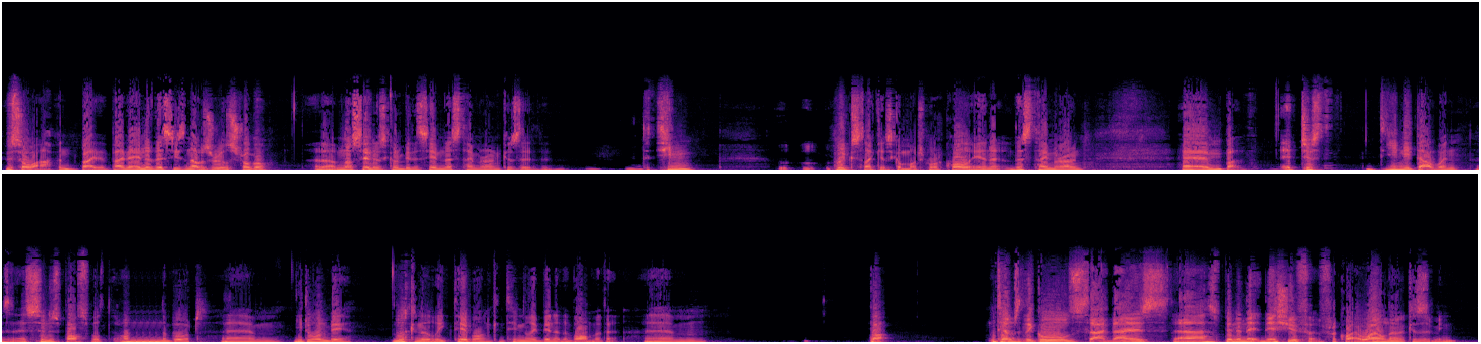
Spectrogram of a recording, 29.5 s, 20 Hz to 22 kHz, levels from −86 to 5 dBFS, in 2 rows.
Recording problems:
distortion; heavy; 5% of the sound clipped
garbled, watery; slightly
audio stuttering; at 16 s

